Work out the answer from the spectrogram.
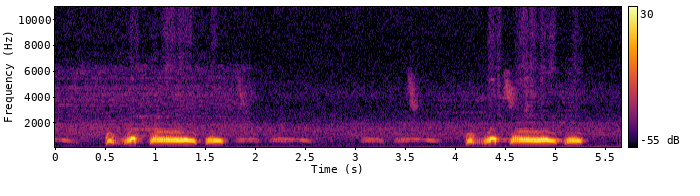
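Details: Spotted dove used as a decoy, giving two full calling phrases of short hoots, long coo and closing note, separated by soft low murmured coos.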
